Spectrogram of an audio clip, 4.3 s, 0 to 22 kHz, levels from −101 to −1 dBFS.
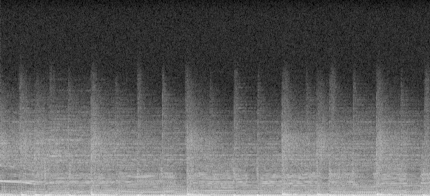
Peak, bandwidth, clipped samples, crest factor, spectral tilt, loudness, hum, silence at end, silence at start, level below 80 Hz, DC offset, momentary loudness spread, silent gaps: -4 dBFS; 12 kHz; under 0.1%; 14 dB; -5 dB/octave; -18 LUFS; none; 0 s; 0 s; -26 dBFS; under 0.1%; 3 LU; none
